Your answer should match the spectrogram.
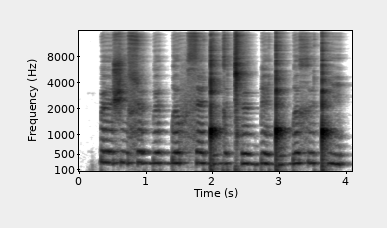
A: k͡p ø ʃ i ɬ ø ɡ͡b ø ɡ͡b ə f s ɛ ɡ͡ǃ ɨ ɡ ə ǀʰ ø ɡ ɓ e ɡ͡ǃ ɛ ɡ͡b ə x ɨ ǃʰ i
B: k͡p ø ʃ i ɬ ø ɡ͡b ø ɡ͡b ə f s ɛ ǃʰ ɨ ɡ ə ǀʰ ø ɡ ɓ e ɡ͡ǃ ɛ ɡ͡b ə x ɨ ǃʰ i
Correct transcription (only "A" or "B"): A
